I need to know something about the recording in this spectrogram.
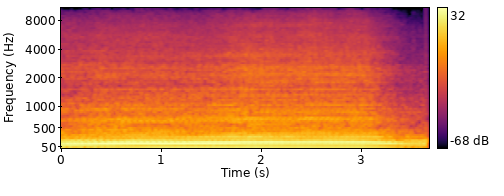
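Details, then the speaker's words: Cammed LS Tahoe that missed and struggled at quarter to half throttle (plugs, wires and O2 sensor already done), muffler fallen off so very loud, on the test drive after repair: deep exhaust pulls hard and evenly with no stumble; smooth acceleration. "All right, let's go see if I fixed it. She's running pretty smooth."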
